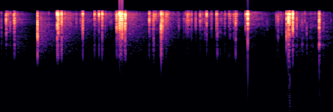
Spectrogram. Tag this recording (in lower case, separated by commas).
wood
